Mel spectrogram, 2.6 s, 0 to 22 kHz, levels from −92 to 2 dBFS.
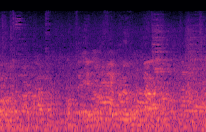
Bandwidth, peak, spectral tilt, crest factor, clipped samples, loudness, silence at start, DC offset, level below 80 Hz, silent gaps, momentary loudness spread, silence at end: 16.5 kHz; -12 dBFS; -5 dB/octave; 14 dB; under 0.1%; -27 LUFS; 0 s; under 0.1%; -42 dBFS; none; 6 LU; 0 s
